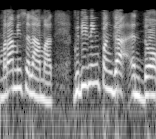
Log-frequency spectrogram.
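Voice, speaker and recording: Music plays in the background as a woman speaks. Her pitch is fairly high and her intonation is lively. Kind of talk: casual, lively radio-caller banter. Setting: radio show. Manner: brash, loud, market-vendor-like.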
